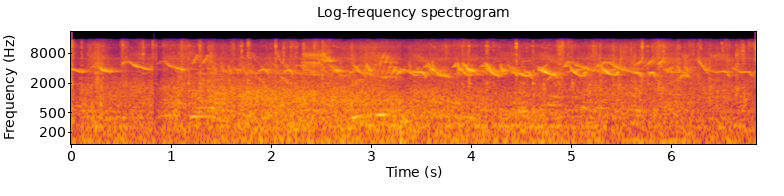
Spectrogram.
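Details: A chestnut-bellied seed finch (towa towa) whistling during a Linden bird club competition gives clear high slurred notes in quick runs, growing denser in the second half, over steady background chatter.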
